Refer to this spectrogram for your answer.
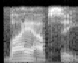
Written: biopsy

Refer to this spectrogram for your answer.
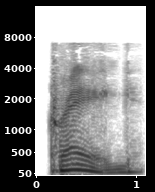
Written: craig

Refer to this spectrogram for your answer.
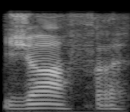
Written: Joffre

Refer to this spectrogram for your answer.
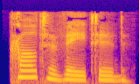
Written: cultivated

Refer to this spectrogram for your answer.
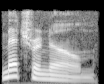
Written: metronome

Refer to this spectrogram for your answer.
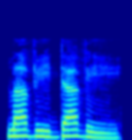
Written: lovey dovey

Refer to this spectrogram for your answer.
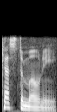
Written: testimony

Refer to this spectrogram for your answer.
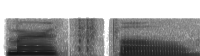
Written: mirthful

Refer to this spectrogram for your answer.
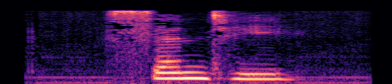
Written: centi

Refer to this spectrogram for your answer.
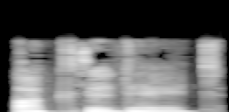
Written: oxidate

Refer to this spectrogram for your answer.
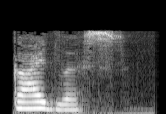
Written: guideless

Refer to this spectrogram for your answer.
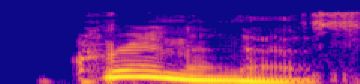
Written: criminous

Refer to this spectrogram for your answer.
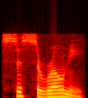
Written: ciceroni

